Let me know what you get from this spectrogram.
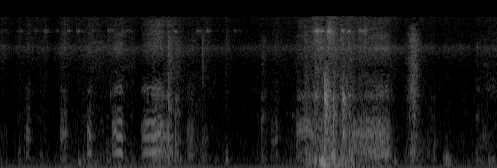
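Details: Playing Cavalier King Charles Spaniel puppies aged three weeks make rapid, irregular little grunts and whimpers, with a louder noisy squeal burst in the middle amid constant shuffling.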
